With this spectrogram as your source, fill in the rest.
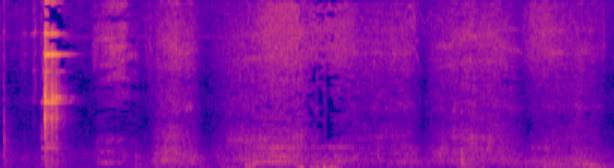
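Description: A heavy lathe tailstock scrapes as it slides along its rails.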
